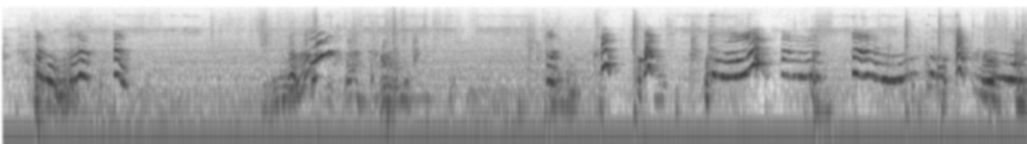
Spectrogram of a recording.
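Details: Cocker Spaniel puppies playing around a kitchen stool, giving high, whiny yelps and squeaky yips that bend up and down in pitch, in short bursts separated by brief pauses.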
